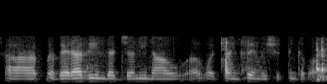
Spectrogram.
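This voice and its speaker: Fast-talking man analyst on phone line. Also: medium pitch, monotone. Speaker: analyst asking questions. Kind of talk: quick question on an earnings call. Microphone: phone call. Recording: phone line with faint noise.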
